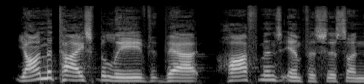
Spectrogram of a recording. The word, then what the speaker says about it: Jan Matthijs: And you can see up there, Jan Matthijs or John Matthias, all right? That would be the anglicized pronunciation.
